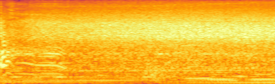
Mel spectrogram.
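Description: Cockpit noise of a light aerobatic aircraft in a loop: the piston engine's steady drone under a constant rush of air hiss, the low engine note growing stronger about one and a half seconds in. A brief exclamation trails off at the very start.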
